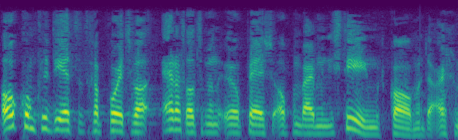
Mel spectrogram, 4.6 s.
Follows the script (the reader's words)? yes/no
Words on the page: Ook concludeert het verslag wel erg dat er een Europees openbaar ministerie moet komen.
yes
